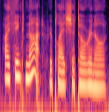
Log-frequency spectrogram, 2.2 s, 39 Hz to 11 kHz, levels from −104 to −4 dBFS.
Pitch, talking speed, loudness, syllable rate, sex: 180 Hz, 165 wpm, -18 LUFS, 4.9 syllables/s, female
